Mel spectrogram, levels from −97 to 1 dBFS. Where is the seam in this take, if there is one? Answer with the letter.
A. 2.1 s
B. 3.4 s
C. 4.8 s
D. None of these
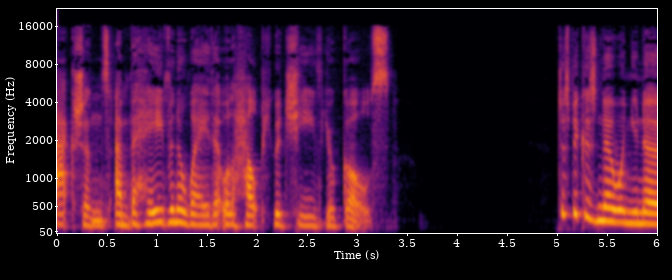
D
